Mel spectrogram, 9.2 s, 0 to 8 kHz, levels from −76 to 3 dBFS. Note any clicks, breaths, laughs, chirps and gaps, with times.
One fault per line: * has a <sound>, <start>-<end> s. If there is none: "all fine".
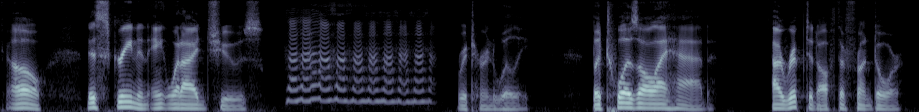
* has a laugh, 2.8-4.4 s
